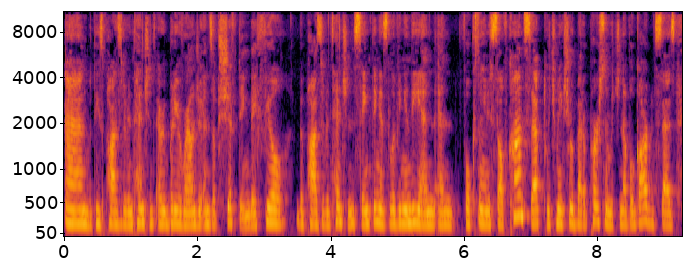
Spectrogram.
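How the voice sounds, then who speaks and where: A woman talks at a very fast pace with hardly any pauses. Her medium-pitched voice keeps a fairly even intonation. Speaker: manifestation vlogger. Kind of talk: casual monologue.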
